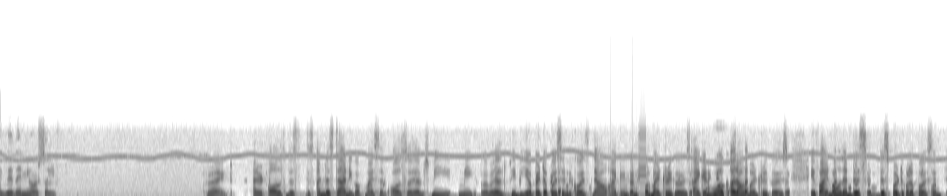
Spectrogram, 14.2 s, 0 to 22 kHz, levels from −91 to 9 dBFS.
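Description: A switching supply whistle runs through the whole recording: a thin, high tone wandering between about 3.8 and 5.2 kHz and sitting mostly near 5 kHz, roughly 30 dB below the speech. It comes from a power supply whose switching frequency has fallen into the audible range.

From 3.33 to 6.92 s the background is gated by the echo canceller. While the far side's audio plays, the canceller pulls the microphone down by about 40 dB, so the room sound drops out in bursts totalling around a second and returns when it releases.

Overlapping this, an echo leak appears from 5.55 to 7.16 s. A copy of the speech returns 219 ms late, about 20 dB below the direct sound, likely because the far end's canceller let part of its loudspeaker pickup through.

From 7.20 to 7.25 s the speech is suppressed in double talk. It cuts out by about 40 dB for roughly 50 ms, likely while both sides are active and the canceller cannot tell the talker from the echo.

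A stronger echo leak begins at 8.23 s and continues to the end. The copy now lags by 188 ms and is only about 5 dB below the speech.

From 9.13 to 9.69 s the sound turns robotic from repeated short buffers. A metallic buzz at 93.8 Hz roughly follows the speech contour, which fits repeated chunks of about 10.7 ms standing in for roughly half the real audio.

Further gating by the echo canceller hits the background from 11.29 to 12.08 s and from 13.08 to 14.17 s. Each time the room tone dips by about 40 dB in brief pieces, totalling roughly 0.3 s and 0.2 s.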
